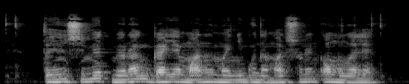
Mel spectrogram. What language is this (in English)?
Mari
